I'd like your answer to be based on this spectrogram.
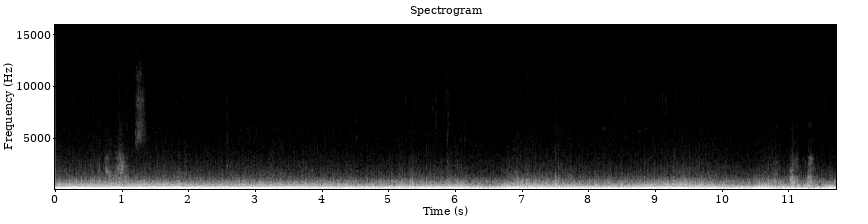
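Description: A vehicle engine labours up a hill under load, giving a loud, close, unbroken droning hum that holds steady the whole way.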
